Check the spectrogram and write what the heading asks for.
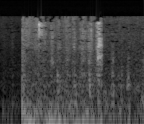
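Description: Makeup brush scrubbed and swirled in soapy foam against the ridged silicone of a brush-cleaning bowl: wet swishing and squishing that starts suddenly about a third of a second in, with a sharper stroke near the end.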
